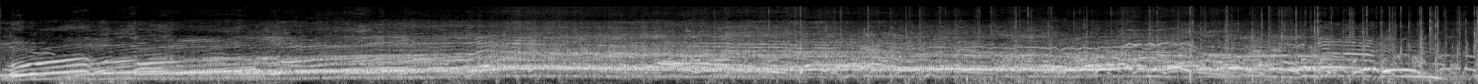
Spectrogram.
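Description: A group of young men sings a chant together loudly.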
